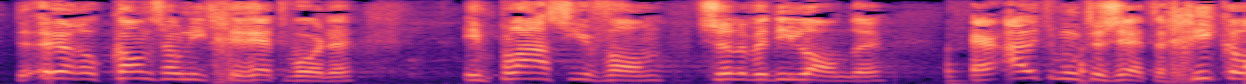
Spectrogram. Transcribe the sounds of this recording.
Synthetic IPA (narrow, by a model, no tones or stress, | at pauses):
d̥əʔøːrowkɑnzownitχərɛtʋɔɹdə | ɪnplaːtsɦiːɹvɑnz̥ɵlənʋədilɑndə | ɛɹʔœɥtmutənzɛtəχrikəl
